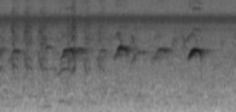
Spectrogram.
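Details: Eastern rosella, a wild bird tagged Campbelltown Wild Bird Forest: a run of ringing, arched whistles repeated every half-second or so, ending in a louder bright note, with faint chirps from other small birds and constant hiss.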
